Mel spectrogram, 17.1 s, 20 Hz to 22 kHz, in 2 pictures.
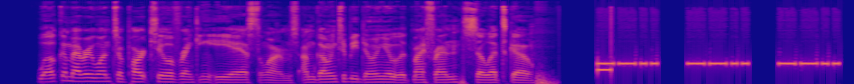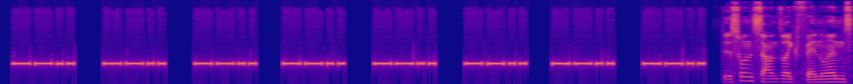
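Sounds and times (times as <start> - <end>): stuttering alarm beeps: 6.0 - 15.6.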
